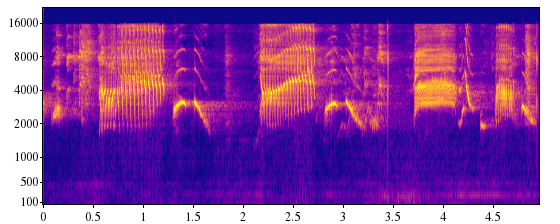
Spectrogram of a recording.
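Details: An Asian pied starling, nodding and pumping in lively song, gives three long grating buzzy bursts, each followed by short arched whistles and clicks, at a steady rhythm of about one phrase every one and a half seconds.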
